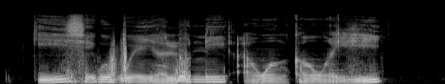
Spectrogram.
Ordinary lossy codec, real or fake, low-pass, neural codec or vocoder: none; fake; 10.8 kHz; vocoder, 48 kHz, 128 mel bands, Vocos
